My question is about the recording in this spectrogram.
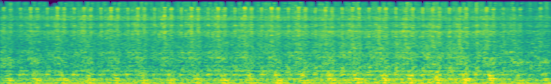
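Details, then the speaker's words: Truck being readied for hotshot hauling in cold winter weather. At idle it runs rough and lumpy with an uneven beat of about two and a half per second; one cylinder is dead and misfiring. "can you hear this thing it's got a dead dead miss hear it"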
